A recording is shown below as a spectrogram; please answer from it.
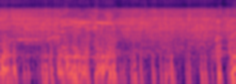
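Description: Audience applauding, a dense steady patter of many hands clapping, with some voices mixed in.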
